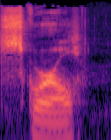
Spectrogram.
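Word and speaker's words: Sqürl: Or that it was a cover by Jim Jarmusch's band, which I believe is pronounced Squirrel. – Yes. – It's like S-Q-U with an umlaut, R-L, all lowercase, because artsy.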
